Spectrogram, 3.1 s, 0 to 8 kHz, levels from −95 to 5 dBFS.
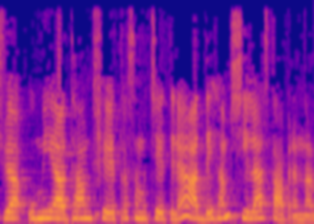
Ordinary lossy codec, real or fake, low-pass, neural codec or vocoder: none; real; none; none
